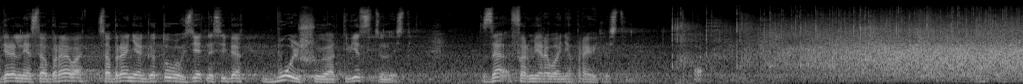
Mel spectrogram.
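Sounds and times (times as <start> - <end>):
speech: 0.0 - 7.3
audience applause: 7.3 - 10.2.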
